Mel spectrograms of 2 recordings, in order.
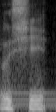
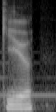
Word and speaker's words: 牛: Oh, right. Ushi. I said Gyu. Gyu is the other read.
